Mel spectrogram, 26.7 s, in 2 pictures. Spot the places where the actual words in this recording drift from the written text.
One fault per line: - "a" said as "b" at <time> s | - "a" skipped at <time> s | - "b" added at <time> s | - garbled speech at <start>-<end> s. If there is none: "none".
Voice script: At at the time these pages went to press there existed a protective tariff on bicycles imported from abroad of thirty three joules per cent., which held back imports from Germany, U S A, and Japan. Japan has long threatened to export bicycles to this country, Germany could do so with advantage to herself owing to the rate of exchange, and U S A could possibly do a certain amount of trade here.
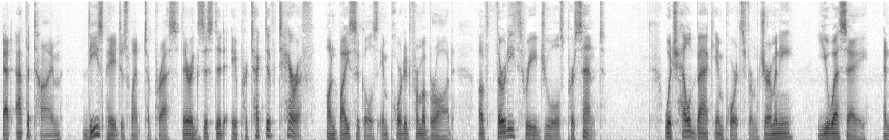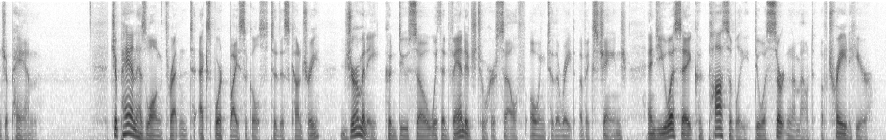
none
